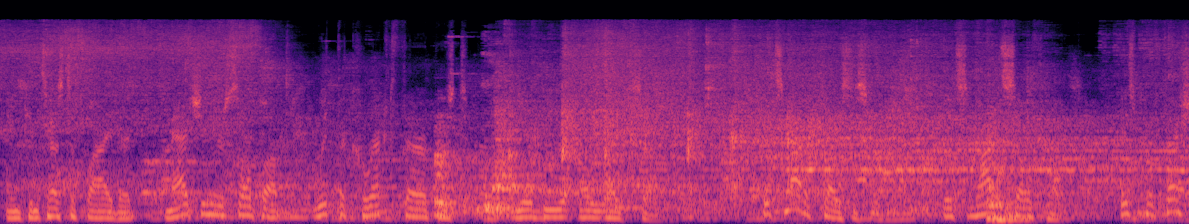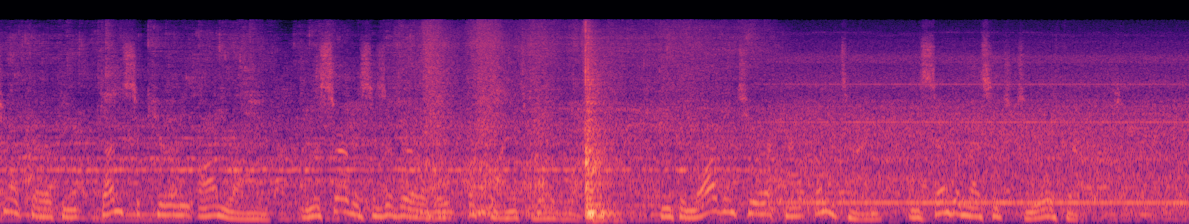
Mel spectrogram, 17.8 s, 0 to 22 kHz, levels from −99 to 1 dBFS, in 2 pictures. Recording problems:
echo of what is said; noticeable; throughout; 500 ms later, 15 dB below the speech
household noises; very loud; throughout; 2 dB above the speech
murmuring crowd; loud; throughout; 6 dB below the speech

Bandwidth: 15 kHz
